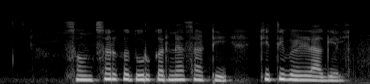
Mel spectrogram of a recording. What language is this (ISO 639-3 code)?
mar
